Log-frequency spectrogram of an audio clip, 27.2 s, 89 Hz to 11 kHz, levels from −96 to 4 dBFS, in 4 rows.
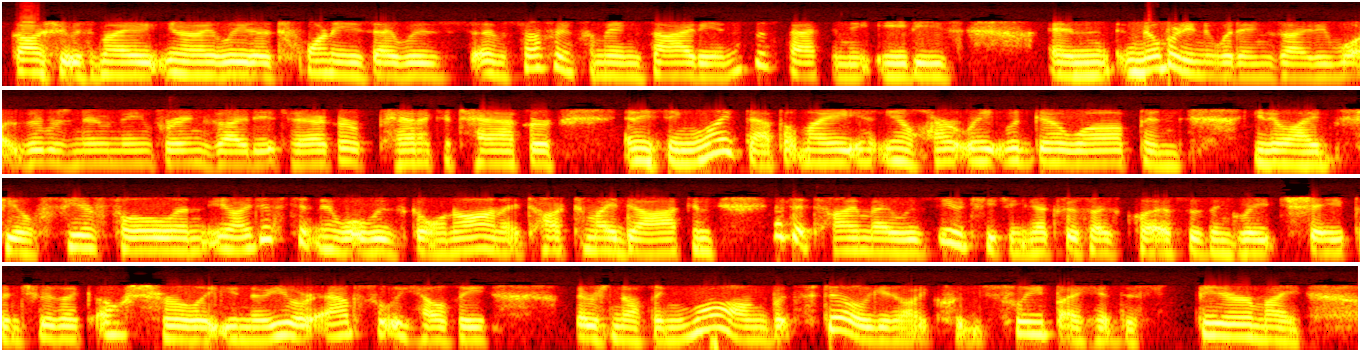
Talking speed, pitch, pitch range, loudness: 255 wpm, 175 Hz, 165-185 Hz, -13 LUFS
